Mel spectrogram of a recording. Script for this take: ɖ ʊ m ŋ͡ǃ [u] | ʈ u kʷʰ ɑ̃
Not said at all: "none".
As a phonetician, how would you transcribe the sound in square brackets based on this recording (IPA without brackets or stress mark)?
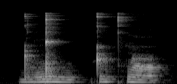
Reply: u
